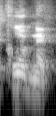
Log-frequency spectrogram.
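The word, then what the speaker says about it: Klubnik: Club Nick good so who knows Nick it's Club Nick bro you probably are saying it wrong yeah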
